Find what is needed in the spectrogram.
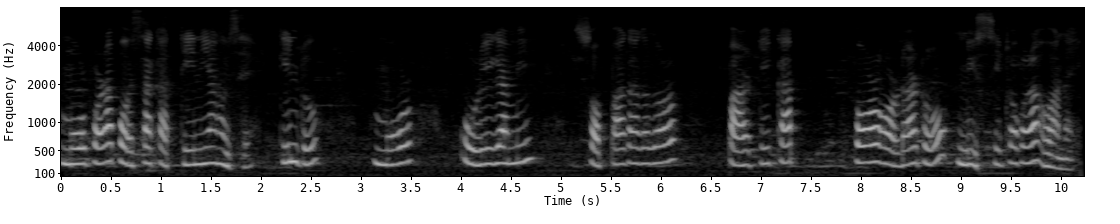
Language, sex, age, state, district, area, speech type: Assamese, female, 30-45, Assam, Majuli, urban, read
